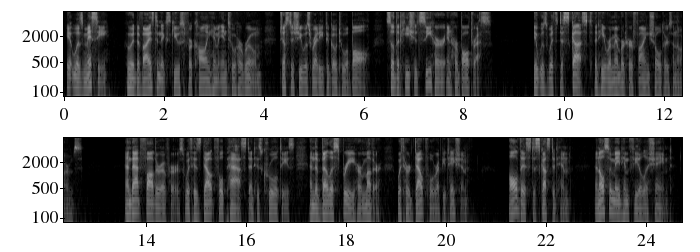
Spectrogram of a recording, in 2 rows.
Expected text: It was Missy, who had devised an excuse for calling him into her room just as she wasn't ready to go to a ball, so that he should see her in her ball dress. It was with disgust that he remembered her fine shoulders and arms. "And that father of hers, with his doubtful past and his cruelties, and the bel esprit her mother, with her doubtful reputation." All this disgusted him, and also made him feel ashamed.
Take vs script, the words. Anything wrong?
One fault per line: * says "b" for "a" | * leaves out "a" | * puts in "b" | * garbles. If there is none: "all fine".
* says "was" for "wasn't"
